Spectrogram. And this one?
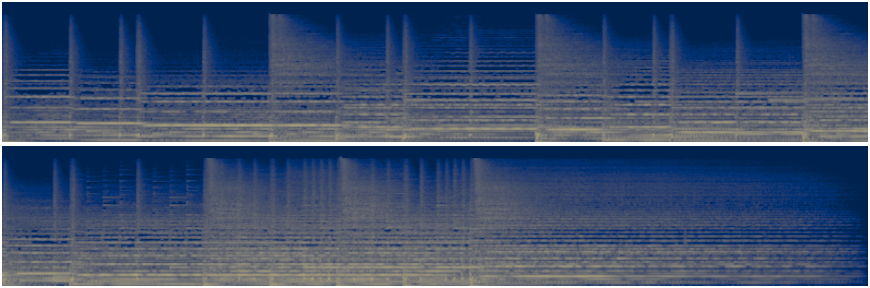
Emotive film music
Small orchestral theme for movie music.
Best regards!
emotional, emotive, epic, film, music, orchestral, romantic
